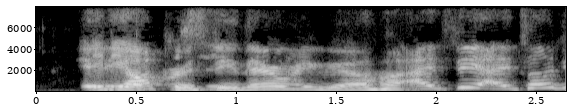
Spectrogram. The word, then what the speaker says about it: Idiocracy: Idiocracy. Idiocracy.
